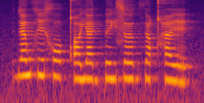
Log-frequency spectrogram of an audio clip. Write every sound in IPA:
ɡ æ w x e x ɔ ɡ qʼ o j æ ɡ p e j s œ ɡ θ ø qʰ e

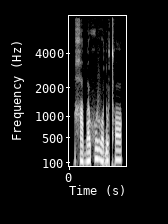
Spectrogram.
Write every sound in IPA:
χ a˨˩ b a˧˥ xʷ i˥ v o˨˩ ɗ u˧˥ tʰ ɔ˥

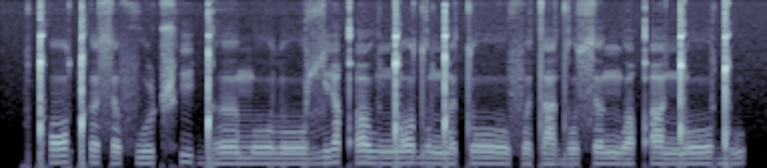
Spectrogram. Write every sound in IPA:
ǃʰ ɔ ǃʰ ə s ə f u ʈ͡ʂʰ i ɡ͡ǃ əː m oː l oː ɮ i qʼ uː ŋ͡ǃ ɔ d o ŋ͡ǃ ə t oː f ə t a d o s ə ŋ o qʼ əː ŋ͡ǃ oː ɡ͡ǃ u

